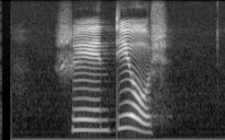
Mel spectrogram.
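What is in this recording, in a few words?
"Cofradía" Spanish, Ixil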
